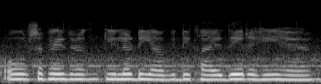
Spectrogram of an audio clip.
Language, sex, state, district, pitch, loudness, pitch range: Hindi, male, Haryana, Rohtak, 230 Hz, -13 LUFS, 225-240 Hz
